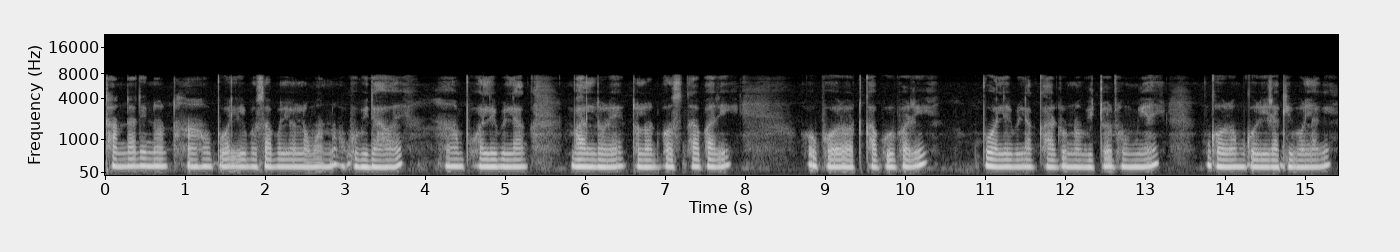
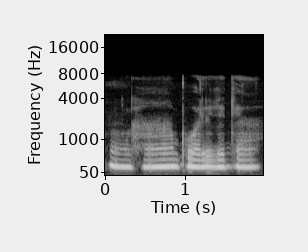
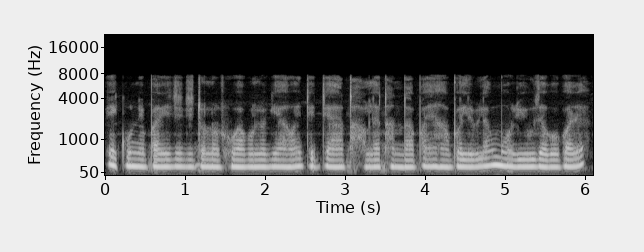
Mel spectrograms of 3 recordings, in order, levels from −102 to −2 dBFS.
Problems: low volume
